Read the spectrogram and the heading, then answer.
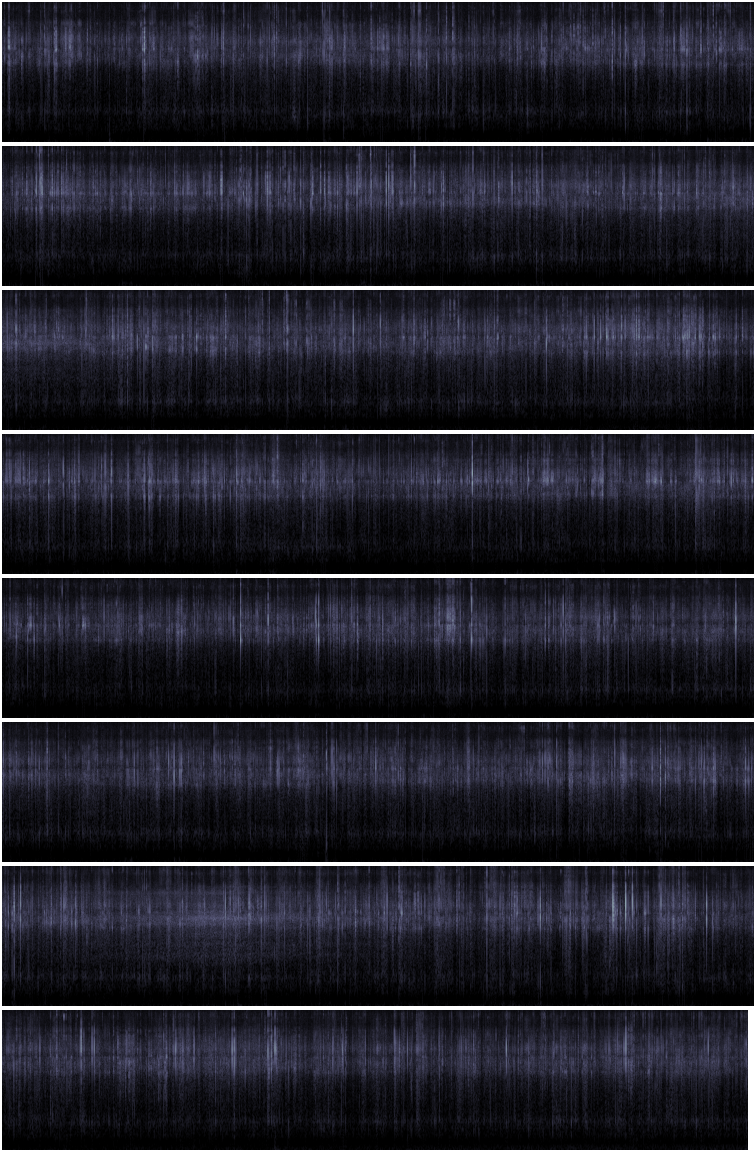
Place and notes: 개미 집_Large black ants nest
(No ants nor humans were killed or injured during the making of this recording!)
